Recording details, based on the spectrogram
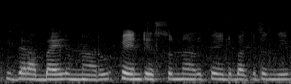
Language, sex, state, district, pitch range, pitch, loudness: Telugu, female, Andhra Pradesh, Guntur, 235-250 Hz, 240 Hz, -28 LUFS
